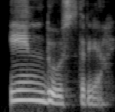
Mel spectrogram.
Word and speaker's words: industria: So we know that when we say ya at the end, that ends in a vowel, and that means we're going to punch that second to last syllable. industria, industria.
